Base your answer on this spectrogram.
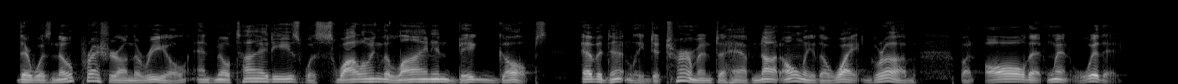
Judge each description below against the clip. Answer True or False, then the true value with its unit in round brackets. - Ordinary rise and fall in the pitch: True (4.3 semitones)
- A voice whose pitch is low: True (110 Hz)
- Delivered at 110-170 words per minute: True (160 wpm)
